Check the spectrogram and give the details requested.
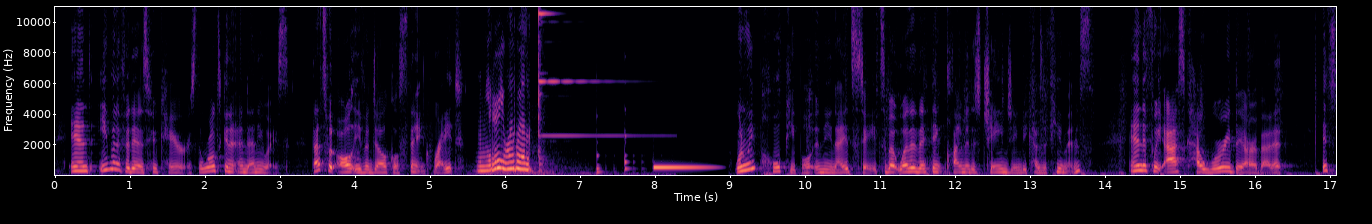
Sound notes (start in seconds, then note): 6.4 dinging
